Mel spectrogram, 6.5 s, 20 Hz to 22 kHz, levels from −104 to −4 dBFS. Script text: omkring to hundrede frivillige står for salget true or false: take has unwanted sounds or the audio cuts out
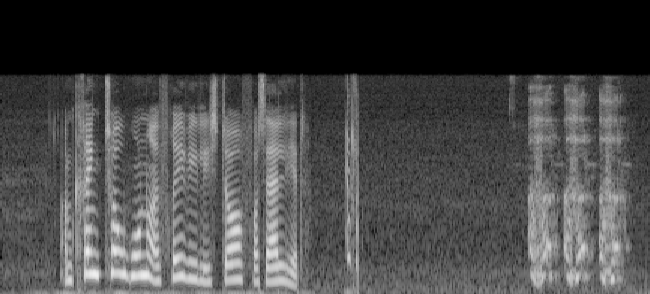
true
